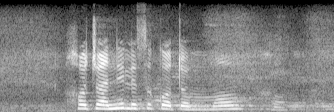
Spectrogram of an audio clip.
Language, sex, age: Southern Sotho, female, 35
